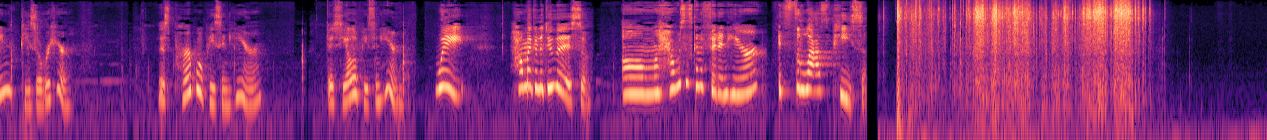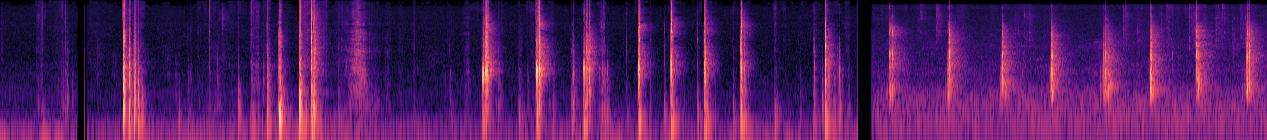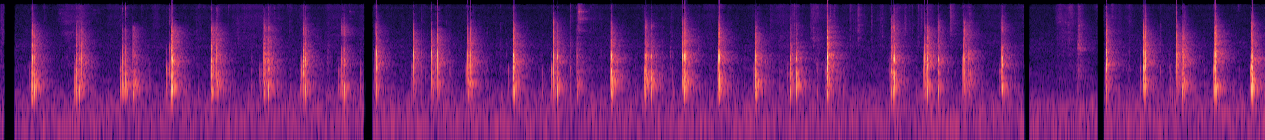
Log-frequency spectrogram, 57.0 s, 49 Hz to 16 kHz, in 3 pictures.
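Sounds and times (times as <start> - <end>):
plastic rustling when handled: 13.2 - 17.6.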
